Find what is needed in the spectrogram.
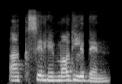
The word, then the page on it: Oxyhaemoglobin: Indian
